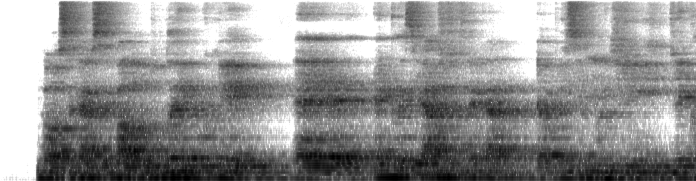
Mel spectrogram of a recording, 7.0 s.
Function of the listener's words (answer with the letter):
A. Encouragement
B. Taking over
A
